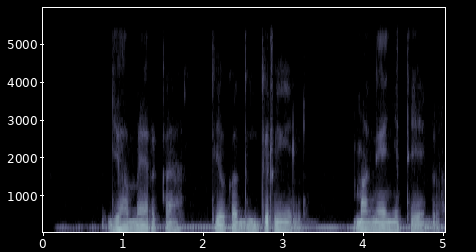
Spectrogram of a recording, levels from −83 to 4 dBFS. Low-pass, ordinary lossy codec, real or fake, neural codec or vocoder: 5.4 kHz; none; fake; codec, 24 kHz, 6 kbps, HILCodec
